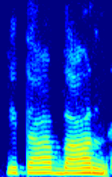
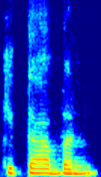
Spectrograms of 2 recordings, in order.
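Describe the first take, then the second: First: The last syllable has a long a vowel. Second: The last syllable has a short a vowel. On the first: The speaker calls it wrong. "हम उसको इस तरह नहीं पढ़ेंगे" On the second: The speaker calls it right. "अलिफ तो आएगा लेकिन उसको यूज नहीं करेंगे पढ़ते टाइम"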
